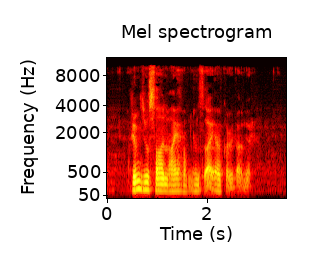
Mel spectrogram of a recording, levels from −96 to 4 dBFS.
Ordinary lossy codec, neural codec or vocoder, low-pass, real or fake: MP3, 64 kbps; autoencoder, 22.05 kHz, a latent of 192 numbers a frame, VITS, trained on one speaker; 9.9 kHz; fake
